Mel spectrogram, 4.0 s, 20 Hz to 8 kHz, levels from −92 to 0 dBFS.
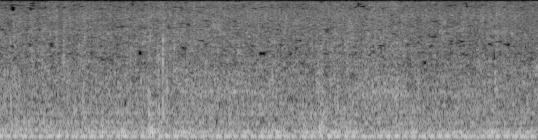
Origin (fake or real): real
